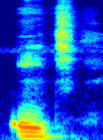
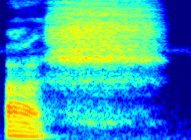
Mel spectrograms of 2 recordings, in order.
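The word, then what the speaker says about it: ache: Then we have H. Don't be, resist the urge to say H in French. It is pronounced as ash, hash in French.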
